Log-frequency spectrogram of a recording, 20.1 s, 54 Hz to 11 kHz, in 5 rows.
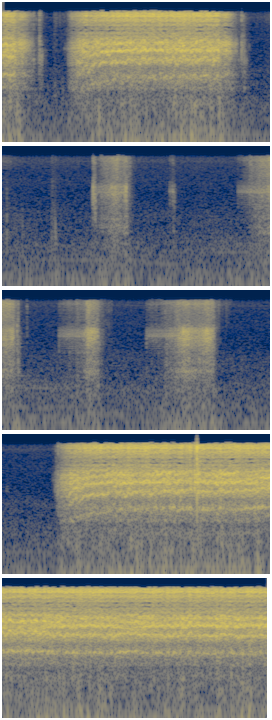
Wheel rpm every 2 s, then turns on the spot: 60, 100, 0, 0, 0, 10, 70, 160, 160, 160.
10-12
